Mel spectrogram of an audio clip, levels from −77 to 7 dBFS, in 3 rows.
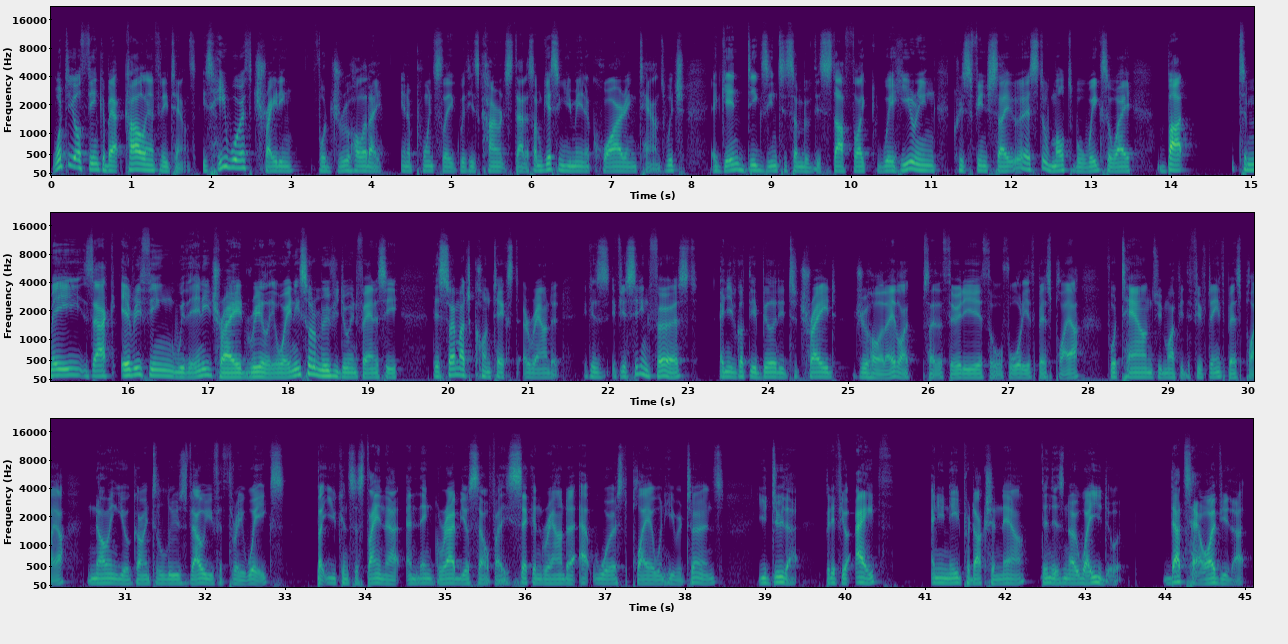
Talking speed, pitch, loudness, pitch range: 210 wpm, 105 Hz, -27 LUFS, 100-115 Hz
